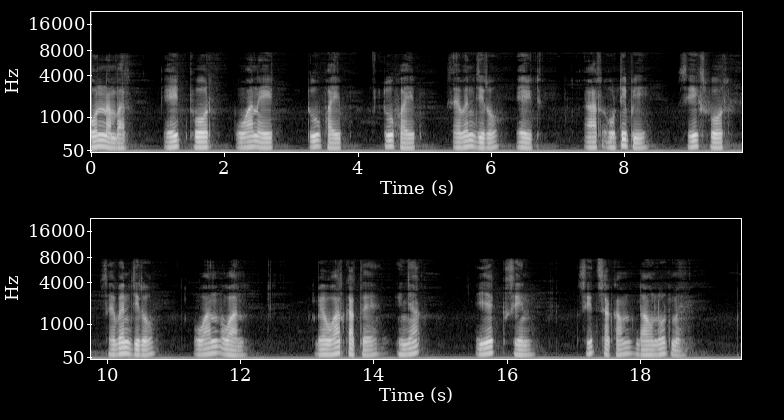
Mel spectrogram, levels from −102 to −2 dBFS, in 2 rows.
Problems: none marked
